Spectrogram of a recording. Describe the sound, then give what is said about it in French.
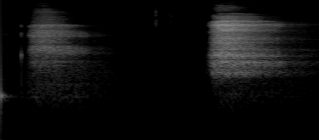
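A breathy inhale is followed after a short pause by a louder, long, airy exhale that slowly fades out. There is no talking. “Tu peux prendre une grande inspiration, une grande expiration.”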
